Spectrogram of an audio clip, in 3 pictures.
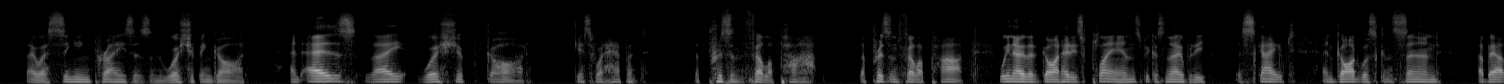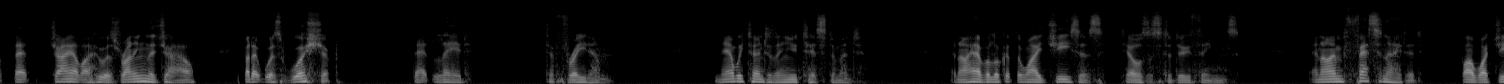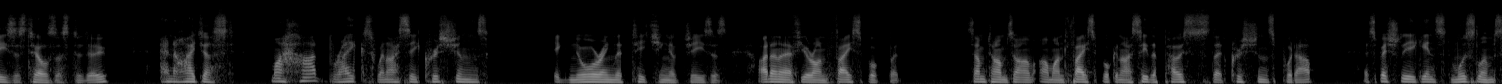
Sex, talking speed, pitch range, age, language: male, 165 wpm, 105-130 Hz, 50-69, English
